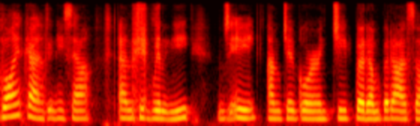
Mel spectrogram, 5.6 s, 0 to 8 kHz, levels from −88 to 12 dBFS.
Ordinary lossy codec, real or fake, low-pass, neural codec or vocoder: none; fake; 7.2 kHz; codec, 16 kHz, 0.5 kbps, FreqCodec, larger model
